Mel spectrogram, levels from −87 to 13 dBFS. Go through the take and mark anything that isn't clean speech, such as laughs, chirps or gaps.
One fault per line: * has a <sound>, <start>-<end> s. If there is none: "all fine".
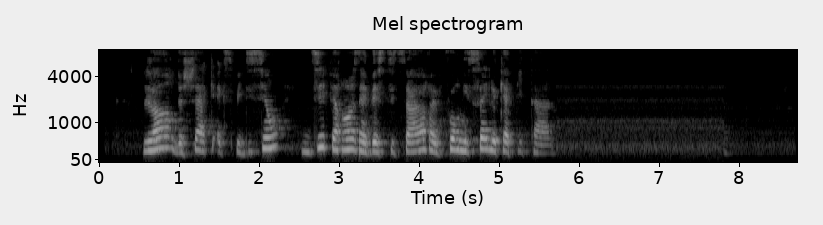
all fine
